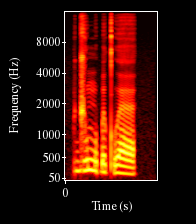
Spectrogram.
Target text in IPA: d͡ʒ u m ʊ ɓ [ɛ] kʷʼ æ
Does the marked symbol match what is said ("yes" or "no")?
yes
